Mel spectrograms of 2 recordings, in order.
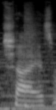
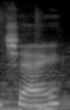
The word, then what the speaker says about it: Chay: Now, you may have noticed that some of us have pronounced her name Che, and that's how it's spelled in English, C-H-A-Y, but when I looked it up today, it was actually written Chai in the Japanese phonetic script.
